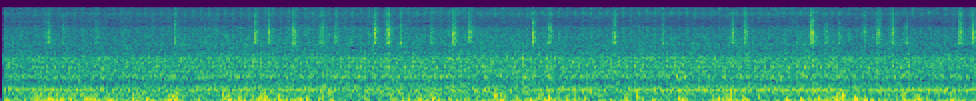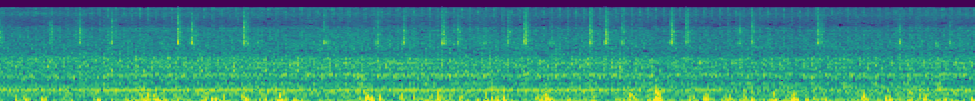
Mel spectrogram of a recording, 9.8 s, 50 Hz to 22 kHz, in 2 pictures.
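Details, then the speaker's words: 2019 Toyota Tacoma 2.7 L, after spraying WD-40 on the belt area at idle: sharp metallic ticking and chatter changed, pinpointing worn bearings in the idler pulley; idler, tensioner and belt to be replaced. "Entonces ya al arrancar la camioneta pues ya me di cuenta que el ruido se modificó y eso me indicó que el problema son los valeros de esta polea que es la polea loca y esa es la causa que estaba provocando el ruido"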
